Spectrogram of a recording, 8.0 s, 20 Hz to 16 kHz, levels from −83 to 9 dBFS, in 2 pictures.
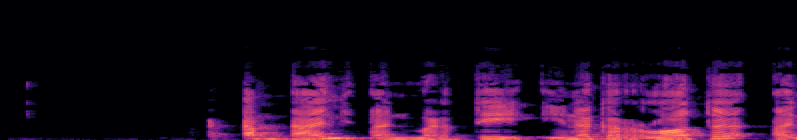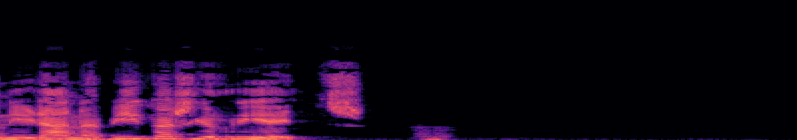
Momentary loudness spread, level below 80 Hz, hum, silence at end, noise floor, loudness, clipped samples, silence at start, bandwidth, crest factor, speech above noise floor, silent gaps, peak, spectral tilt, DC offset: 17 LU; -64 dBFS; none; 1.8 s; -77 dBFS; -18 LUFS; under 0.1%; 1.05 s; 9.2 kHz; 20 dB; 59 dB; none; -2 dBFS; -5 dB/octave; under 0.1%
